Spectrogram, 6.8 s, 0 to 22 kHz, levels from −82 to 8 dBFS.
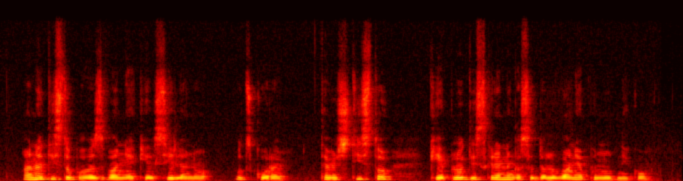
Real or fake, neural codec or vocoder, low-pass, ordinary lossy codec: real; none; 19.8 kHz; none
